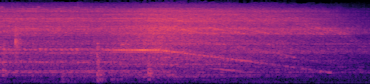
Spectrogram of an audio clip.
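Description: Electric mixer beating softened butter, sugar, vanilla and eggs, a steady whirring hum whose pitch slides slowly as the load shifts, close and continuous with no talk.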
